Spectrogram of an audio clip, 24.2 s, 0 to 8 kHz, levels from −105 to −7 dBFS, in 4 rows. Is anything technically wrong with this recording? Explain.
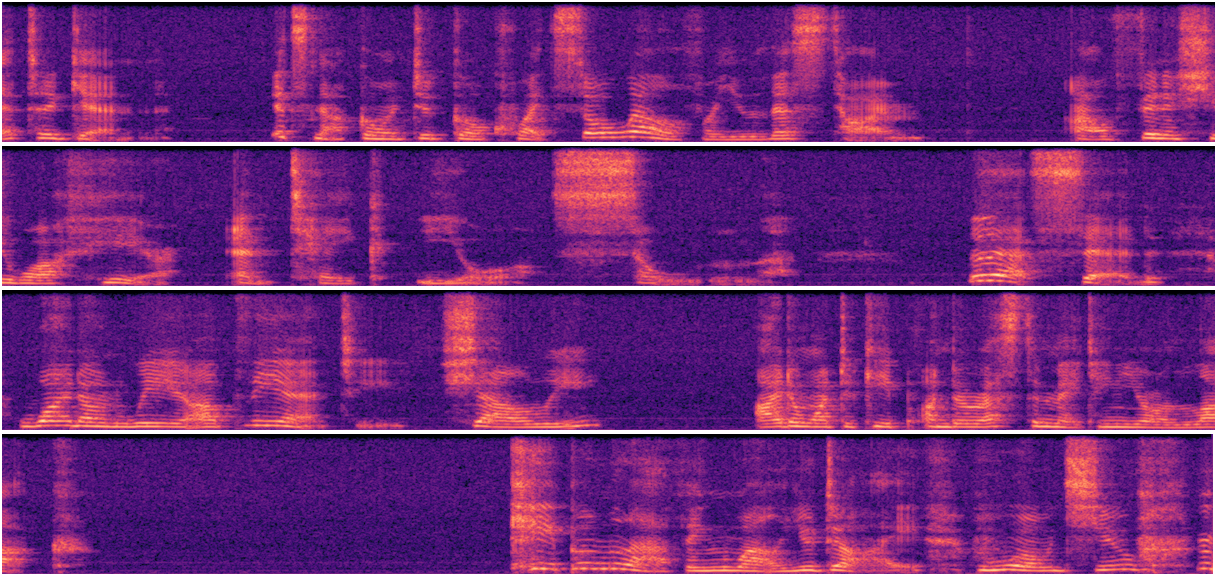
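No, nothing is technically wrong: the sound comes through a normally working WebRTC call path, with the expected wideband band limit at 8 kHz that fits a G.722 codec.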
